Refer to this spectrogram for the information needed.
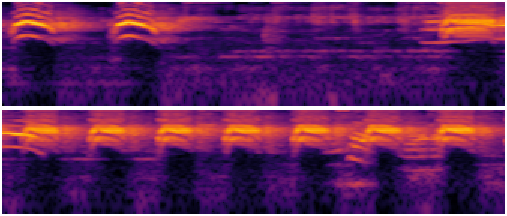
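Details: Indian ringneck parakeets, a pet male and female pair, making morning sounds indoors: two loud arched squawks, a quiet gap, then a rapid run of harsh high screeches with a rising whistle.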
